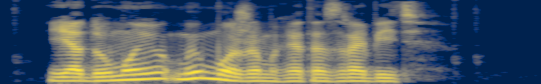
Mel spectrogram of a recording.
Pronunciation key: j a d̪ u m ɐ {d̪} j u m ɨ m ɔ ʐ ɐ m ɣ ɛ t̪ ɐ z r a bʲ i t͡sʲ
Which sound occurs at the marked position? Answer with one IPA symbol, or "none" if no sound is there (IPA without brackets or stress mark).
none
